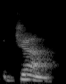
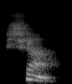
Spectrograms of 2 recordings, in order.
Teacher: Similar to ja, similar to sha. Okay, so those three letters, the jim, the sheen, and the ya, are pronounced from the middle of the tongue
